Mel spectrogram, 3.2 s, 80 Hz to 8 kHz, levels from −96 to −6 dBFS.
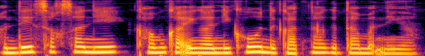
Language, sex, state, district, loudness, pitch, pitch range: Garo, female, Meghalaya, West Garo Hills, -13 LUFS, 215 Hz, 200-230 Hz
